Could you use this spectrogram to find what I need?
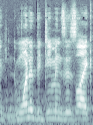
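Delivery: ordinary talk, nothing marked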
